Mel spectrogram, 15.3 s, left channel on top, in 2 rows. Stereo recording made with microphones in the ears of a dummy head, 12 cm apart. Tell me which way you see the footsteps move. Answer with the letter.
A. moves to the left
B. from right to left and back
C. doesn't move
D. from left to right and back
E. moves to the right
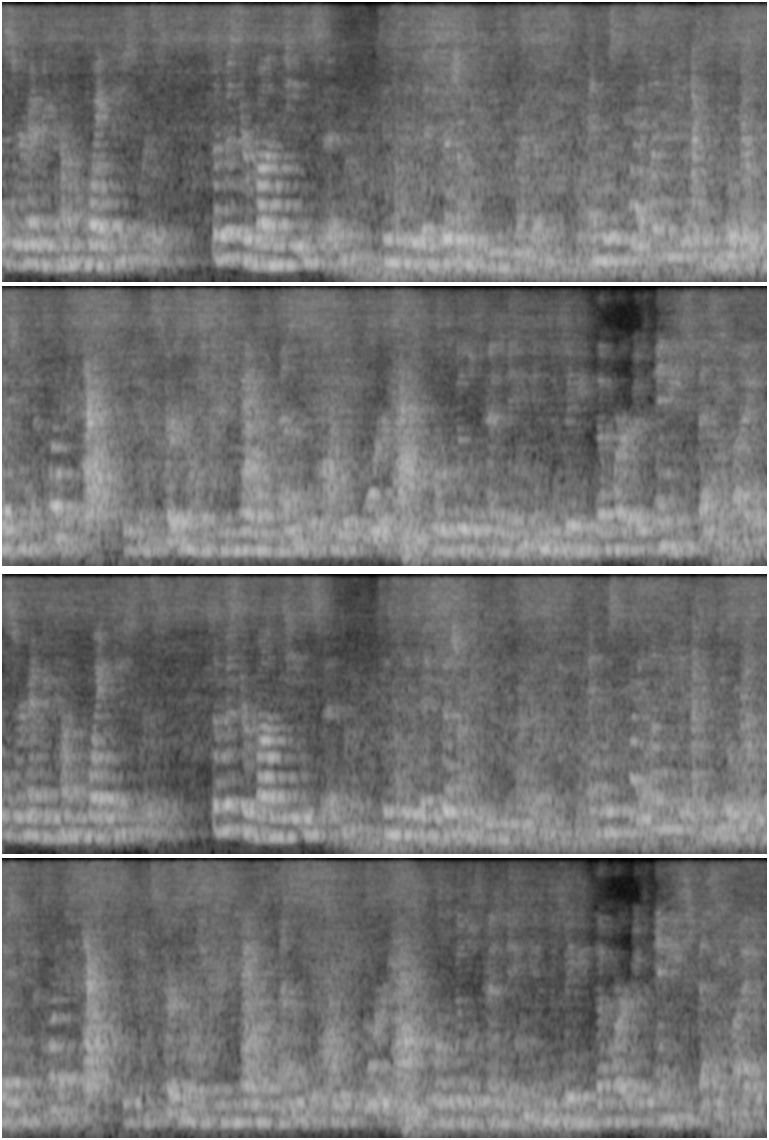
B.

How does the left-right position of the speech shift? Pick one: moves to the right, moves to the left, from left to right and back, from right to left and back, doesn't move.
moves to the right.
